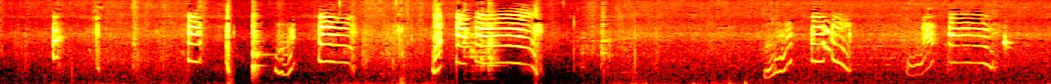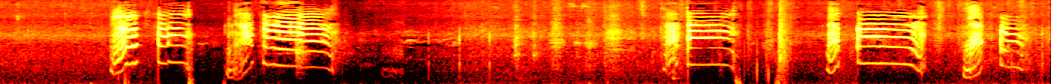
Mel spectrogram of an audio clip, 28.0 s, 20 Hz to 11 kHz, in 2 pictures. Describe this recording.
24.12.2010: between 15.00 and 20.00. christmas eve preparation sound. my family home in Jelenia Gora (Low Silesia region in south-west Poland).
maiowing cat.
